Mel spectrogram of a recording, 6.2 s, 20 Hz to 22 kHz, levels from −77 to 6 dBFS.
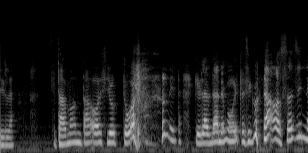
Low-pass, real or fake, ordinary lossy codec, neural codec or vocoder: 14.4 kHz; real; none; none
